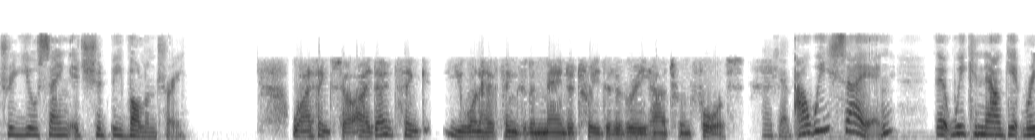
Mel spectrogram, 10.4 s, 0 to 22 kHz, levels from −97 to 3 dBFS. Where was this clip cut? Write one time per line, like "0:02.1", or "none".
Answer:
0:07.9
